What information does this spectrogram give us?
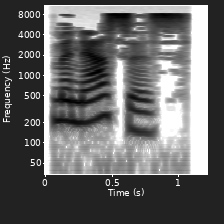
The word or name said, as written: Manasses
